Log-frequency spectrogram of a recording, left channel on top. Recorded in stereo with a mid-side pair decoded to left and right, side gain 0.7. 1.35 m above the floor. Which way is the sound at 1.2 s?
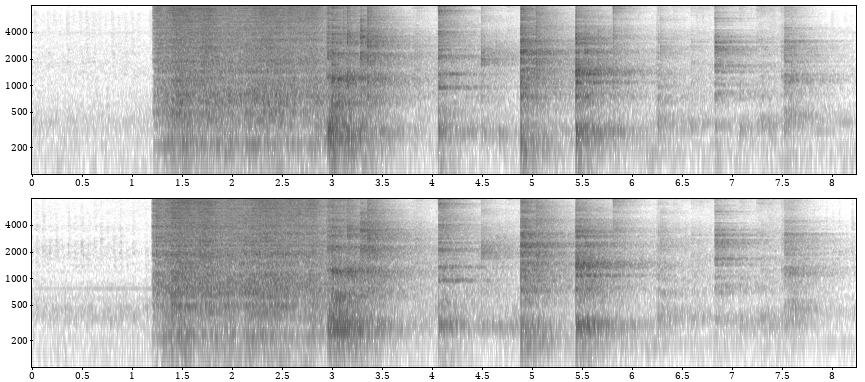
70° right.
